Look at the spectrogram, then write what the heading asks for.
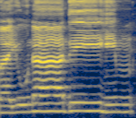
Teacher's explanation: یا ساکن سے پہلے دال کے نیچے زیر ہے تو یہ یا مدہ، اس کو لمبا کر کے ایک الف میں 2 حرکات کے برابر کھینچ کر پڑھیں گے۔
